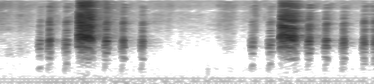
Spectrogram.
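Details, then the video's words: A hen gives quick clucks leading into a loud rasping squawk, then a pause before a second cluck run and squawk, over a faint low hum. "Suab poj qaib tsauj dib tuaj zoo heev"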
